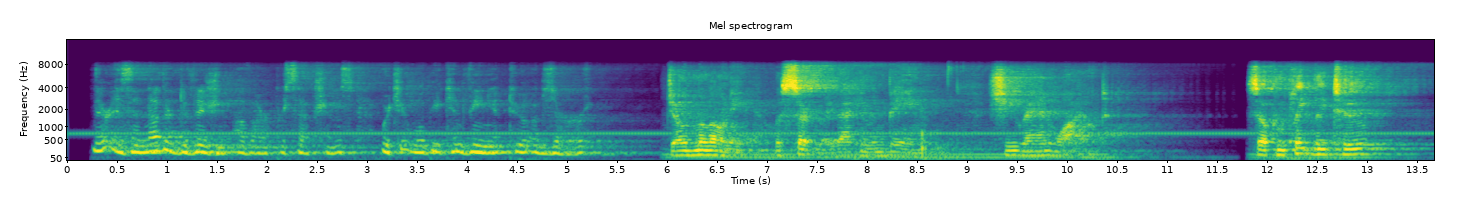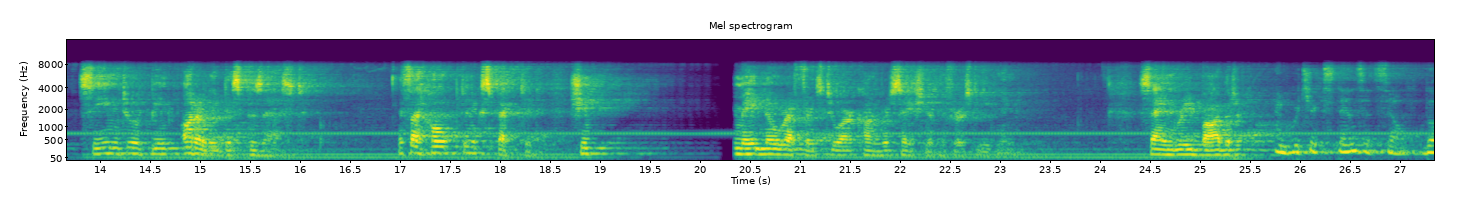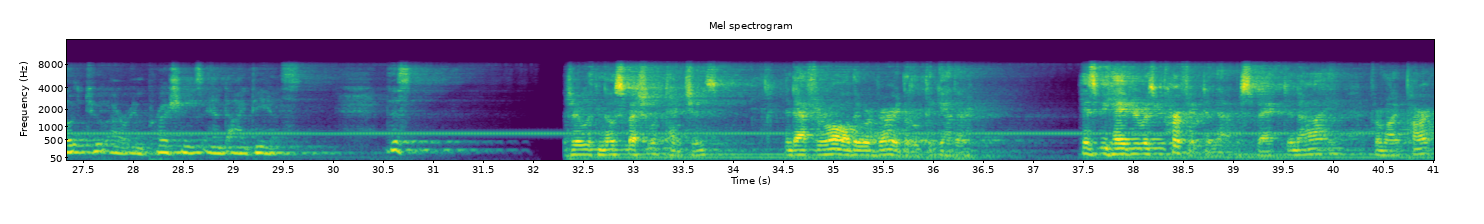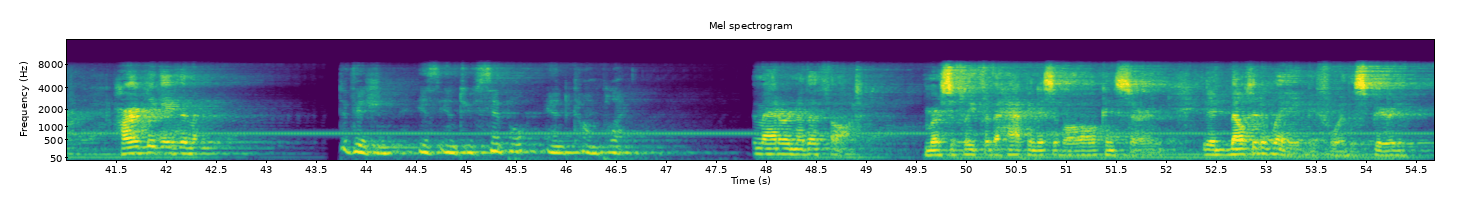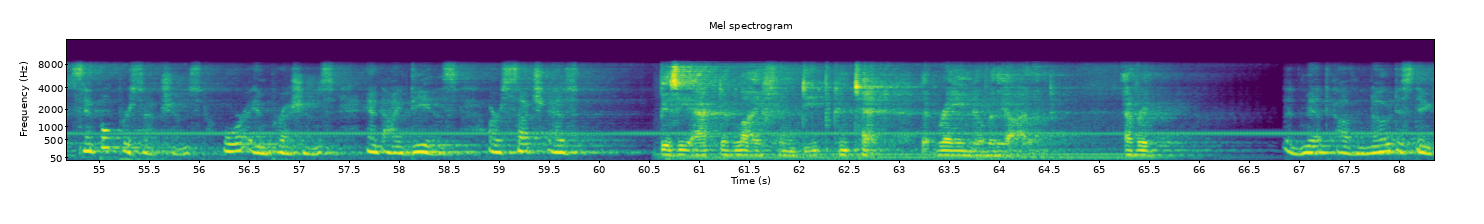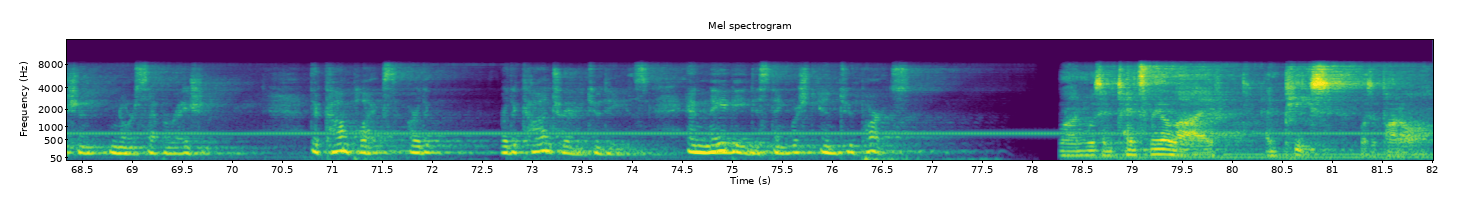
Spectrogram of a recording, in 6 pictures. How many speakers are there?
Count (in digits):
2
